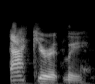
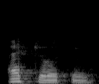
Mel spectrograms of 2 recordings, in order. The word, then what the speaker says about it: accurately: first up is accurately so our stress is here at the very beginning accurately accurately good it is more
